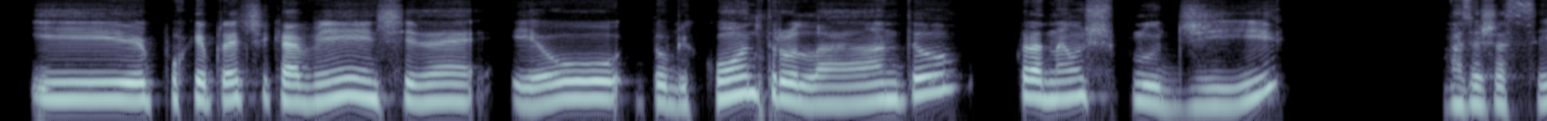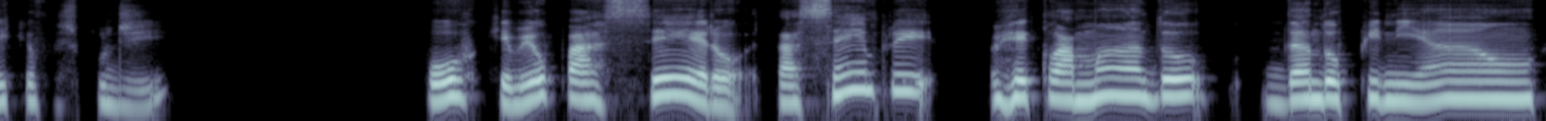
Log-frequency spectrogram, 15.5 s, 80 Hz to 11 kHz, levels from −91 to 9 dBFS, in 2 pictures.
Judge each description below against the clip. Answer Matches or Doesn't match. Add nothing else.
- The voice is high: Matches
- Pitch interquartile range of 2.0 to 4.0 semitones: Matches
